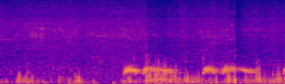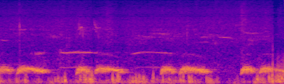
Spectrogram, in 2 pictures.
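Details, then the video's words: Spotted dove cooing used to lure birds for catching. After a quiet first second and a half, paired mid-pitched coos follow in regular groups. A faint, higher, thin whistled note from another bird is heard in the background. "Sound Spotted Dove Malay"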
